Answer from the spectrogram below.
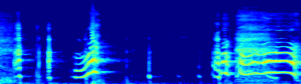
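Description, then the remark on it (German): A person imitates a Rottweiler barking: a few short, yappy barks, a pause, then a longer, drawn-out whining bark, all voiced rather than real. “Das klingt aber nicht so nach Rottweiler.”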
